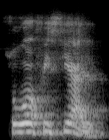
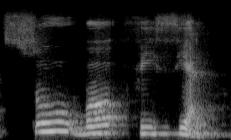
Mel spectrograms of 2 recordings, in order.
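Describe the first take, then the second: First: Said in the usual way. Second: Suboficial said slowly as su-bo-fi-cial; slow syllables. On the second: Shown as a demonstration. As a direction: break Suboficial into su-bo-fi-cial, the b joined to o. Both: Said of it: "se dividen silábicamente".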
